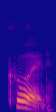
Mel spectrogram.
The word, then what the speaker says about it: could: Would. Should. Could. All of those words have the same vowel and the L is silent.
